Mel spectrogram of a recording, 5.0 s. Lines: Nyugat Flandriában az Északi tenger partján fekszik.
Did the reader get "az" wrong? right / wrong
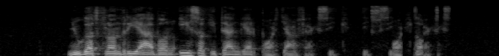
wrong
